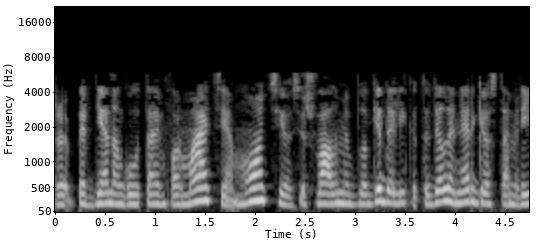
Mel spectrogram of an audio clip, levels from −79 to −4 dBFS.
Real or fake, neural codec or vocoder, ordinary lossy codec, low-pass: real; none; MP3, 24 kbps; 7.2 kHz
